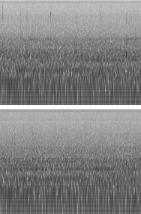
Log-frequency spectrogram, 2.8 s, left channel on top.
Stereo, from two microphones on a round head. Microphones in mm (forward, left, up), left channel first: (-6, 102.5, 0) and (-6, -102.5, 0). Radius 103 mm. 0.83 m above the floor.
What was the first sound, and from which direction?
A vehicle, 50° left (ahead or behind).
